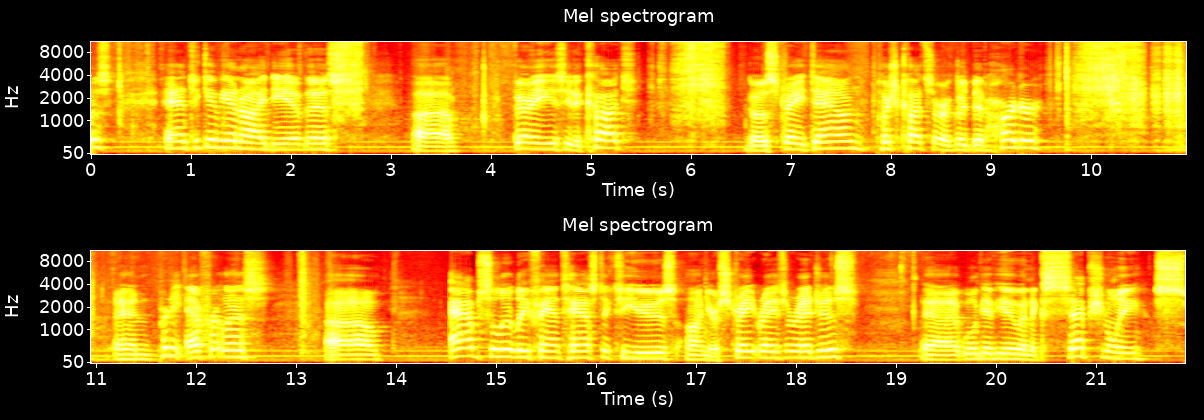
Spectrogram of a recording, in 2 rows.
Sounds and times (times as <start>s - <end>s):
Speech: 0.0s - 2.6s, 3.2s - 5.5s, 6.6s - 9.6s, 11.2s - 13.9s, 14.5s - 18.6s, 19.2s - 21.8s.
